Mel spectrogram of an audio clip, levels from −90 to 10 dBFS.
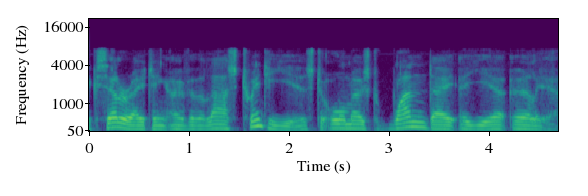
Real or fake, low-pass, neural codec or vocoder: real; 7.2 kHz; none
